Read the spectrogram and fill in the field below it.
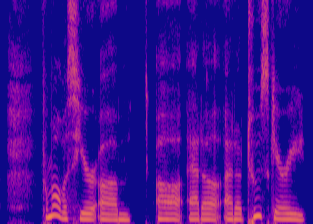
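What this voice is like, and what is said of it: Usual voice. Nothing is said of it.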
